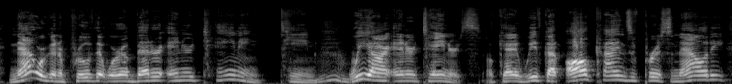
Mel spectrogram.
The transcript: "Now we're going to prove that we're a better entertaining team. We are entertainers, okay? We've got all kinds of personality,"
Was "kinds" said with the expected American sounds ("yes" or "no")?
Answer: yes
